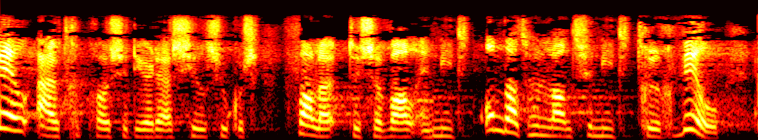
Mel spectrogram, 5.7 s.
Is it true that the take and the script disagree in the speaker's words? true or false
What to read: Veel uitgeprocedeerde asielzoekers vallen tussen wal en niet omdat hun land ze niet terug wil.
false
